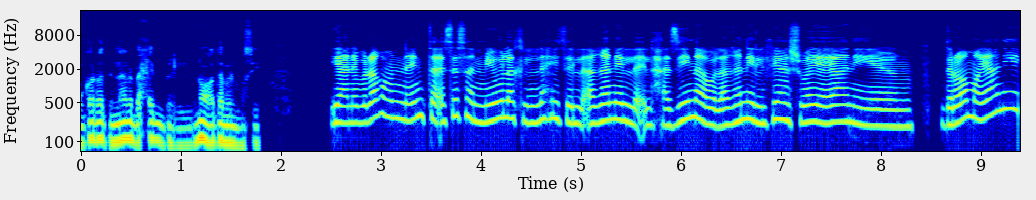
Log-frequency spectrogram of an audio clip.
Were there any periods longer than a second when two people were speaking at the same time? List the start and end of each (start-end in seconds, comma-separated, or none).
none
